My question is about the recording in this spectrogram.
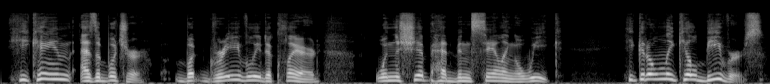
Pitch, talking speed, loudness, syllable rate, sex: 170 Hz, 165 wpm, -18 LUFS, 4.6 syllables/s, male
